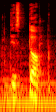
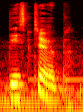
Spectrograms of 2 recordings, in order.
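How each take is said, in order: First: The word ends with a p sound. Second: The word ends with a b sound. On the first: The speaker calls it wrong. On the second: The speaker calls it right.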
